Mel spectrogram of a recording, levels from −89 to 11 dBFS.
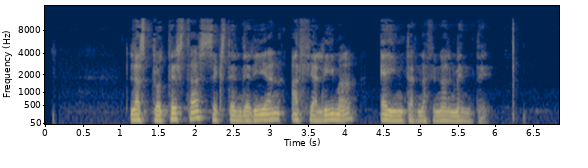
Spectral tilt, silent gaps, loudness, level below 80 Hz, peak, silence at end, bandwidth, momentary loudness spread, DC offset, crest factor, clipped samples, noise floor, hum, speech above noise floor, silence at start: -6 dB/octave; none; -21 LUFS; -50 dBFS; -4 dBFS; 1 s; 11.5 kHz; 16 LU; under 0.1%; 18 dB; under 0.1%; -64 dBFS; none; 44 dB; 1.15 s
